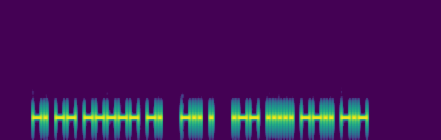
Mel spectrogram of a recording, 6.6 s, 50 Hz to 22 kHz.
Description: Morse code, heard as a keyed tone, about 28 wpm, 700 Hz. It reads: NM0N DE W5ZK
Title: USA Callsign DE Callsign - 4 Characters - 28wpm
